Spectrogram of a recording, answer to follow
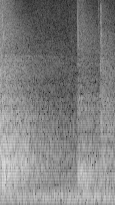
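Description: A baseball bat striking a ball with a sharp crack that rings on in a gym's echo, followed about one and a half seconds later by a quieter thud.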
